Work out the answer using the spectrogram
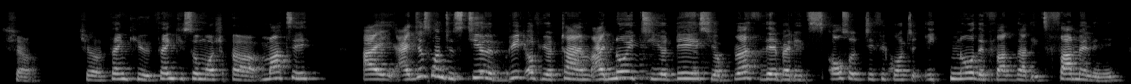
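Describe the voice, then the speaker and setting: A woman's voice: fairly high pitch, normal speed, bright, forceful tone. A woman hosting a webinar on a video call, earnestly giving thanks and repeating herself. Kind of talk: heartfelt thanks.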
